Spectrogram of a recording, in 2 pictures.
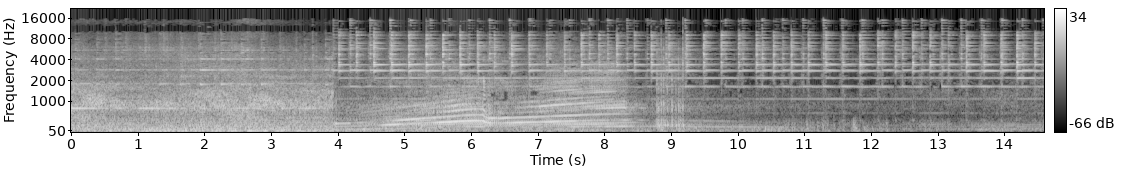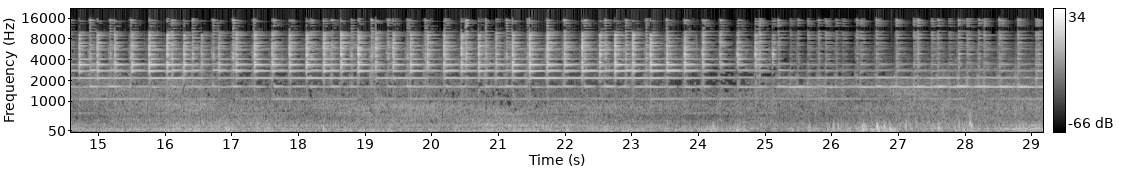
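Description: Rumble of an ALCO RS-11 diesel locomotive mixed with road traffic, then a car engine accelerating hard, its pitch rising and dropping back through several gear shifts. After that, a railroad crossing bell dings steadily, about twice a second, over faint steady tones.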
